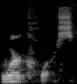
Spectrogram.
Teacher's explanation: It's that K sound, right? A little puff of air comes out of your mouth, workhorse.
